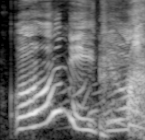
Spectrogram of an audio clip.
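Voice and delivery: Hiromi's voice bleating like a goat; a bleating Hiromi hello; Hiromi doing a goat. Shown as a demonstration. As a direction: Hiromi imitating a goat, on request. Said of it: "ヤギの真似をしたヒロミさんで".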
